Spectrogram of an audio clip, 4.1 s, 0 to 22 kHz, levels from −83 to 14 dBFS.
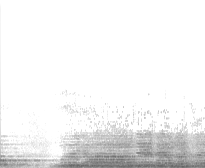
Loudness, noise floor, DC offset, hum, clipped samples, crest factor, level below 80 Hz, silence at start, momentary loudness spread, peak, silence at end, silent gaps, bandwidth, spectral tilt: -30 LUFS; -52 dBFS; under 0.1%; none; under 0.1%; 14 dB; -70 dBFS; 0 s; 17 LU; -16 dBFS; 0 s; none; 9.8 kHz; -6.5 dB/octave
